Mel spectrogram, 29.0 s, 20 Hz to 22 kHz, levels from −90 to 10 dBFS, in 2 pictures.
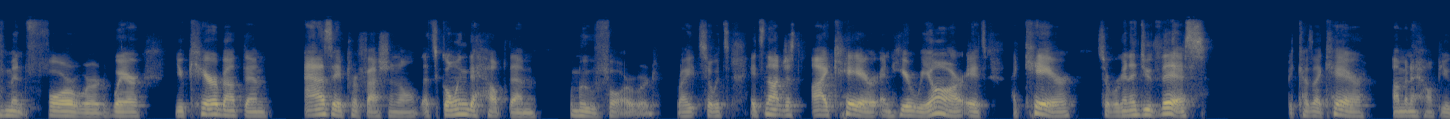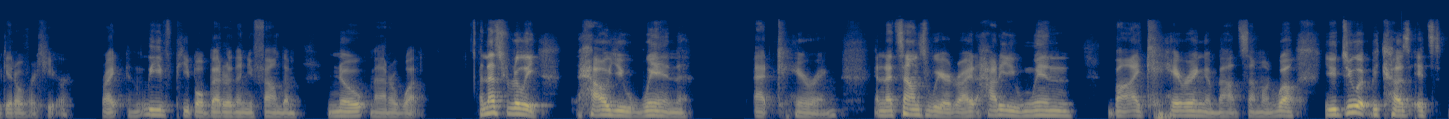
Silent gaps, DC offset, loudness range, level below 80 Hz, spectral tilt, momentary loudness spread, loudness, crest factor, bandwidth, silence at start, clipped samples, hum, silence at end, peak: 2.86-3.02 s, 5.58-5.69 s, 12.42-12.88 s, 15.46-15.52 s, 19.06-19.12 s, 21.62-21.94 s; under 0.1%; 6 LU; -60 dBFS; -5 dB/octave; 14 LU; -29 LUFS; 22 dB; 12.5 kHz; 0 s; under 0.1%; none; 0.1 s; -8 dBFS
